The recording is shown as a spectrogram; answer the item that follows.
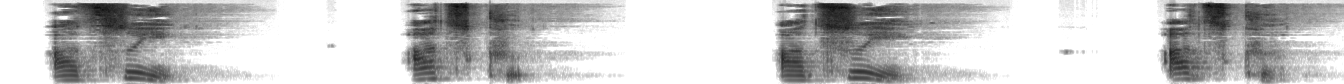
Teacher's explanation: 三个假名的形容词，同时声调是二的形容词，变成副词以后，声调变为一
